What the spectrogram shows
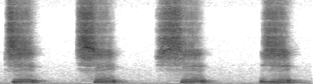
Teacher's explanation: the written vowel E is pronounced like the hidden vowel in the sound of zh, and the tongue is a little curled up without touching the teeth.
